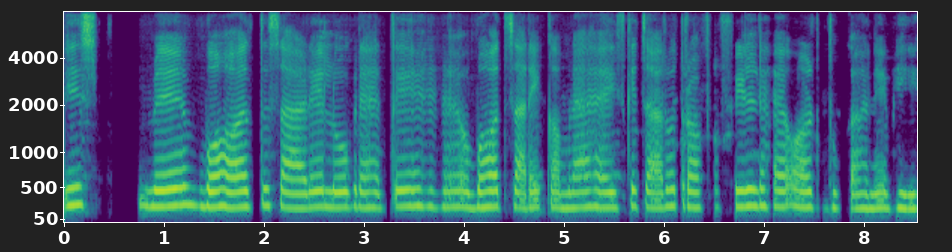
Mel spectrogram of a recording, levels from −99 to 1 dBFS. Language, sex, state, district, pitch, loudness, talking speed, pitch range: Hindi, female, Bihar, East Champaran, 225 Hz, -18 LUFS, 125 wpm, 215-230 Hz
